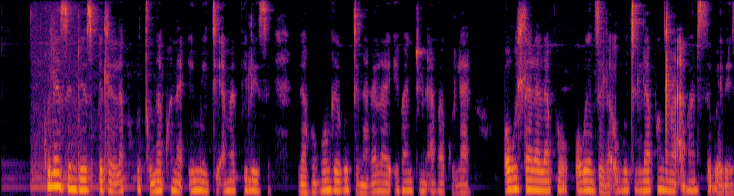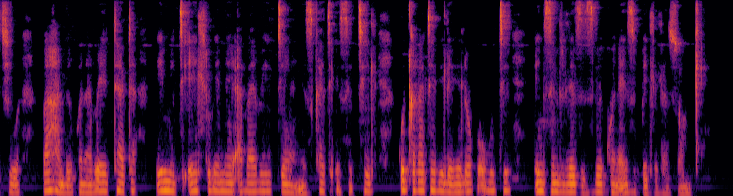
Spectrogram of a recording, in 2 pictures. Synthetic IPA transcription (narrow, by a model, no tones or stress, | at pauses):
ɣulezintʼɔezib̥ʱɛɮɛlalapʰɔɣuɡ͡ǀʱinakʰɔnaʔimitʰiʔa̰mapʰilisilaβʰɔɣɔŋkʼɛɣud̥ʱiŋaɣalajɔʔɛβantʼwinḭaβaɡ̥ʱulajɔ | oɣuɬalalapʰɔ̰ɔɣwɛnd͡zʱɛla̰ʔṵɣutʰilapʰɔŋ͡ǁa̰ʔa̰βantʼu̥sɛ̰βɛ̰let͡ʃʰʼiwɛβahambʱɛkʰɔnaβa̰jɛtʰatʰa | imitʰiʔejɬuɣɛnɛjɔ̰ʔaβajβejid̥ʱiŋaŋesi̥kʰatʰiḛsitʰilɛɣuǃaɣatʰeɣilɛɣɛlɔkʰɔ̰ṵɣutʰiː | nt͡sʰʼindʱuleziziβɛkʰɔna̰izib̥ʱɛɮɛlazɔːm̩kʼɛ̥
